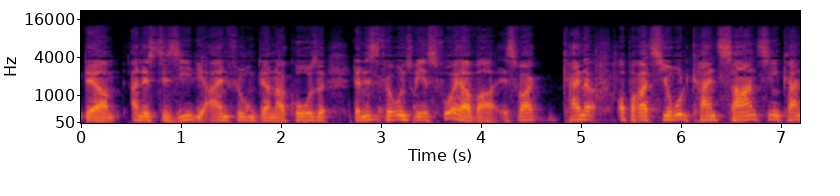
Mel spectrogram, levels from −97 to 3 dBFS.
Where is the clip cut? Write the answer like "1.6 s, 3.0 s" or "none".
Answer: 3.0 s, 3.3 s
